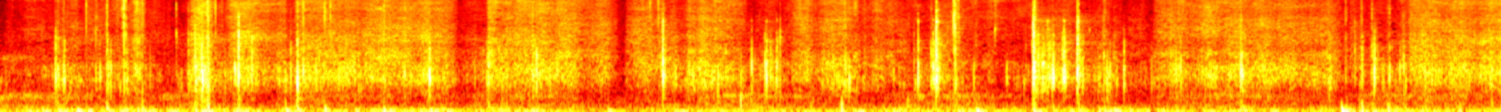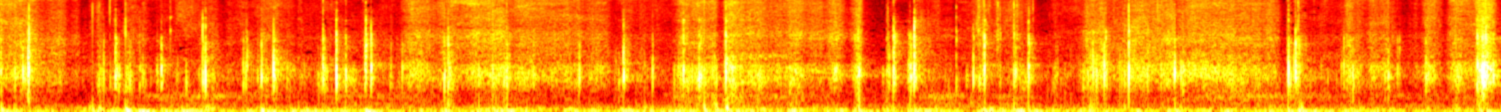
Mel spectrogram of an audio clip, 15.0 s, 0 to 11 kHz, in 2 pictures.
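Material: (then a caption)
Plastic. A small plastic 3x3 Rubik's cube is held close in both hands while long nails scratch and tap it and its layers are turned. The result is a steady stream of dry, crisp clicks and scratchy rasps, bright and papery up high with little low end.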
